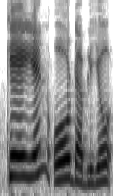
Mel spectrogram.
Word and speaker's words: know: அடுத்தது KNOW, no. இங்கே K silent.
